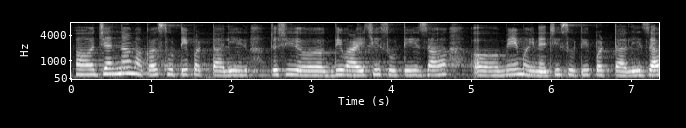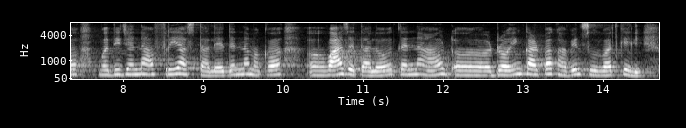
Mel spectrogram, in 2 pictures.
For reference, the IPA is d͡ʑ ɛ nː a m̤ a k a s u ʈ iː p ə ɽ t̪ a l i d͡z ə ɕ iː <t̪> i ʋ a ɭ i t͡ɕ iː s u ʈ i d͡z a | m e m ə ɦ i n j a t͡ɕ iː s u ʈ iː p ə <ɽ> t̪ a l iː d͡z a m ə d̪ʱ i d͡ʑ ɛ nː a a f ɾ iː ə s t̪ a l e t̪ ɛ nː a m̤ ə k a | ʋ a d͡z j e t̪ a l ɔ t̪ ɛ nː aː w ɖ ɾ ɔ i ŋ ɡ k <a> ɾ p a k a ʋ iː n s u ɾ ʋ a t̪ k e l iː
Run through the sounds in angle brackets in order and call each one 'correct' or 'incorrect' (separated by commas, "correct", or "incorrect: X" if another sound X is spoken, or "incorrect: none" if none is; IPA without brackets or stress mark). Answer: incorrect: d̪, correct, correct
